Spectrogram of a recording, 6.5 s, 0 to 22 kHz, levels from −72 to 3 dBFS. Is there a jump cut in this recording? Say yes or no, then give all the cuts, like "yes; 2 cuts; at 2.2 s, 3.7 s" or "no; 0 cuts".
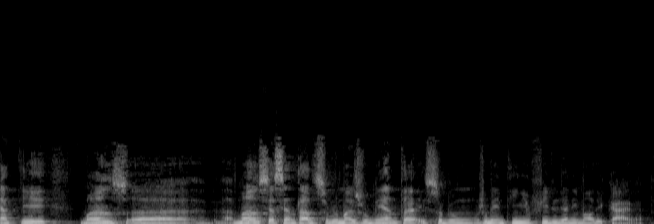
no; 0 cuts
